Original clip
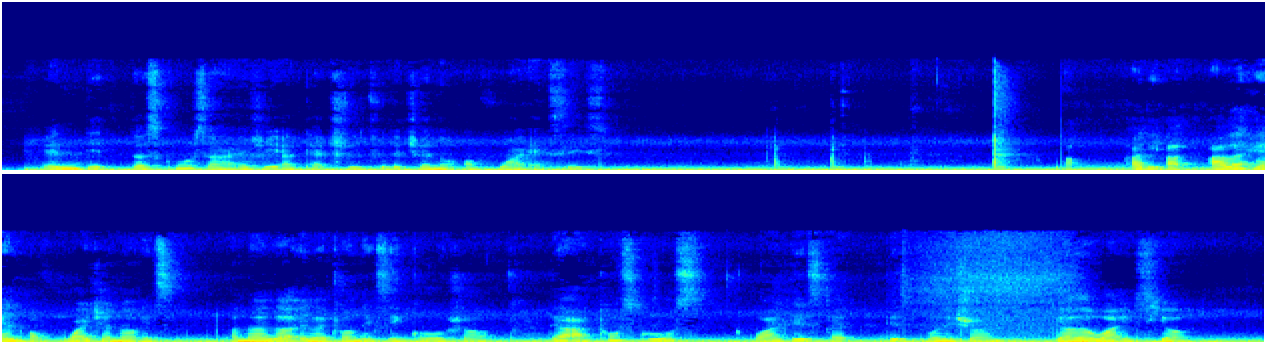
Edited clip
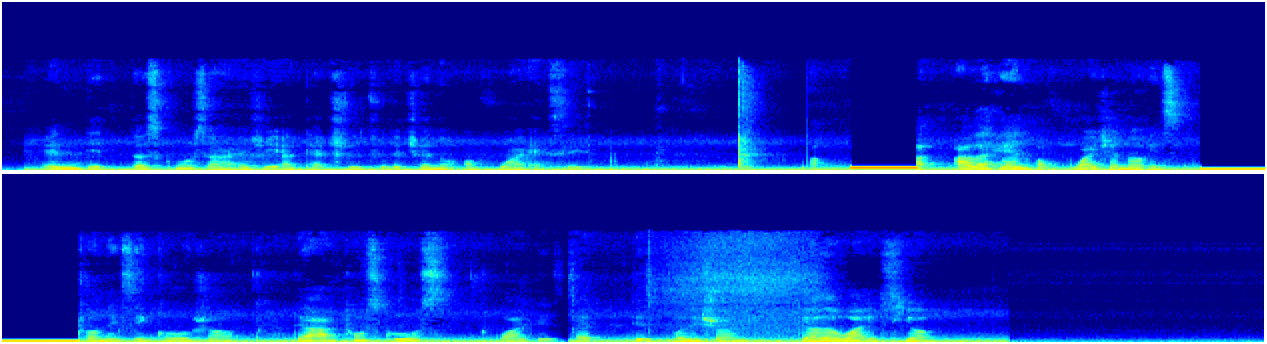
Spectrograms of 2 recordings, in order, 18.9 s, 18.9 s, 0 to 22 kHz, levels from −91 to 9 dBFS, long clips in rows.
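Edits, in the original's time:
4.4–6.31 cut
8.28–8.78 bleep 370 Hz -13.5 dBFS
10.9–11.96 bleep 262 Hz -21.5 dBFS
15.03–15.63 fade out

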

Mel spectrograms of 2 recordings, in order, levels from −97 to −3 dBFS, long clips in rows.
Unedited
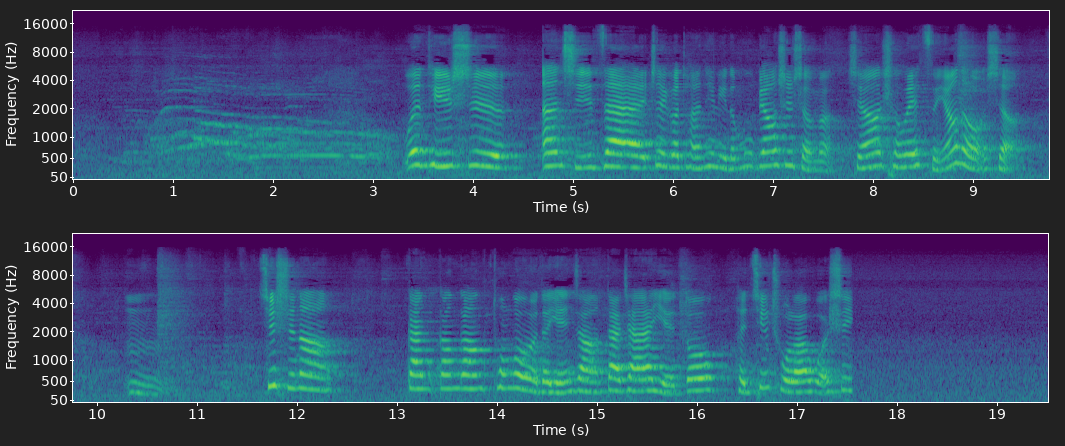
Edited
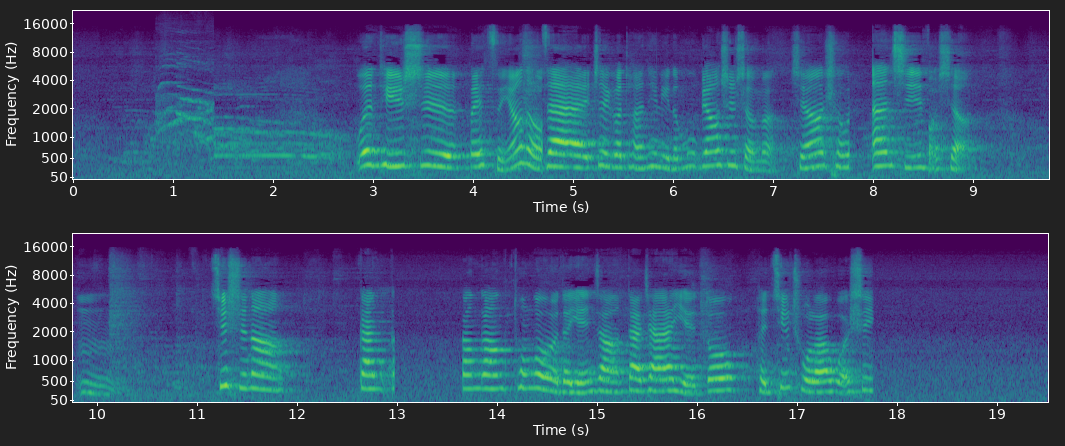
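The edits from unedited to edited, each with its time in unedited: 0.83–1.9 speed 182%
4.47–5.27 swap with 8.34–9.05
13.46 insert room tone 0.69 s

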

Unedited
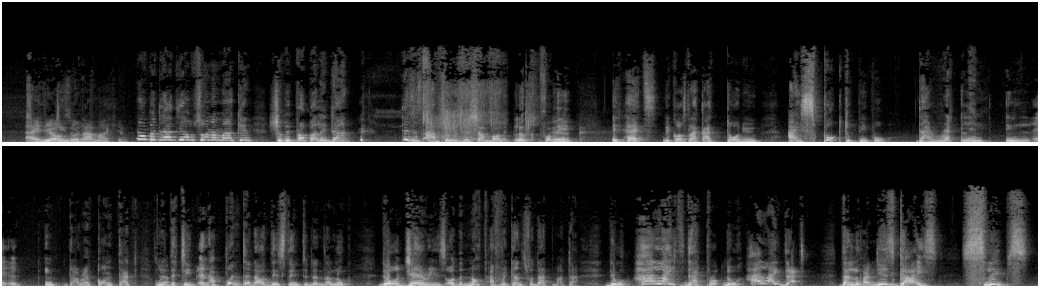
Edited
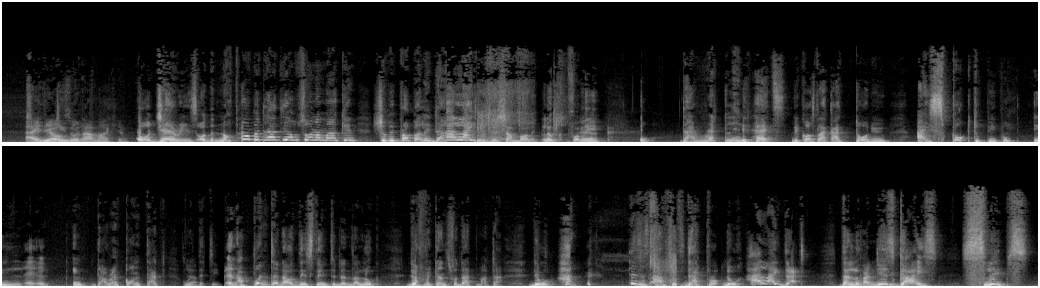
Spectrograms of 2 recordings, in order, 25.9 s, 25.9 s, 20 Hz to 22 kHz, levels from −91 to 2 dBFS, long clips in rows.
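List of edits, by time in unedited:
4.26–5.59 swap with 21–21.38
10.95–12.21 move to 7.65
13.99–15.38 fade out
17.77–19.07 move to 1.71

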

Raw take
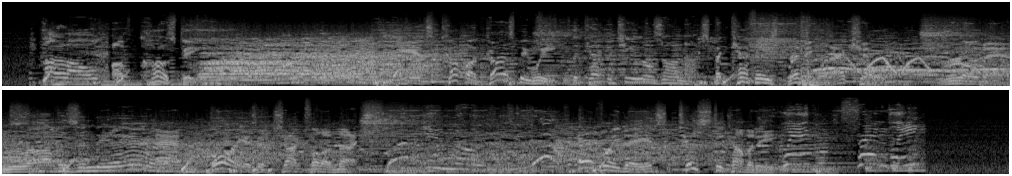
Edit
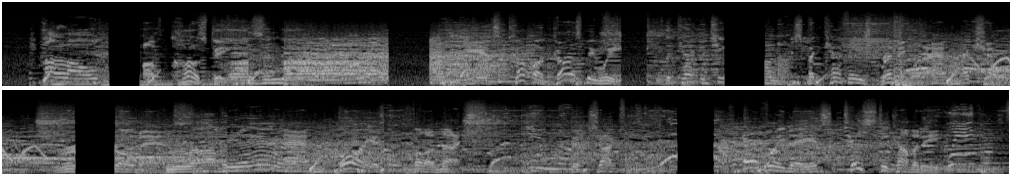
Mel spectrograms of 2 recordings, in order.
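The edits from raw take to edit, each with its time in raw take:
1.07 insert silence 0.31 s
3.19–3.61 room tone
5.52 insert room tone 0.26 s
6.29–6.7 mute
7.29–7.71 gain -4 dB
9.57 insert silence 0.40 s
10.69–11.05 move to 2.15
11.73–12.04 copy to 8.37
12.62–13.16 swap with 14.74–15.03
13.9–14.24 fade out, to -7 dB
15.55 insert silence 0.37 s

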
